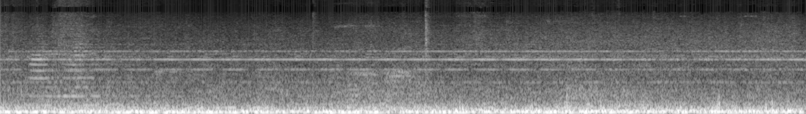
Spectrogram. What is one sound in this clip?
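Wheels clatter rhythmically over rail joints.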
